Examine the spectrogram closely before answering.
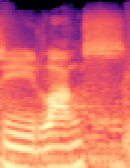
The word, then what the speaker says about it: Lens: mereka main di ars langs itu tulisannya lens ya bacanya kan langs Kalau bahasa Prancis katanya begitu nah eh Abdul Kadir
